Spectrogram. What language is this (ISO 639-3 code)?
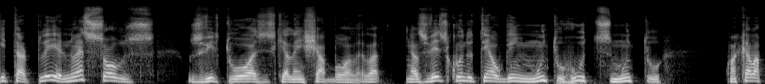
por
